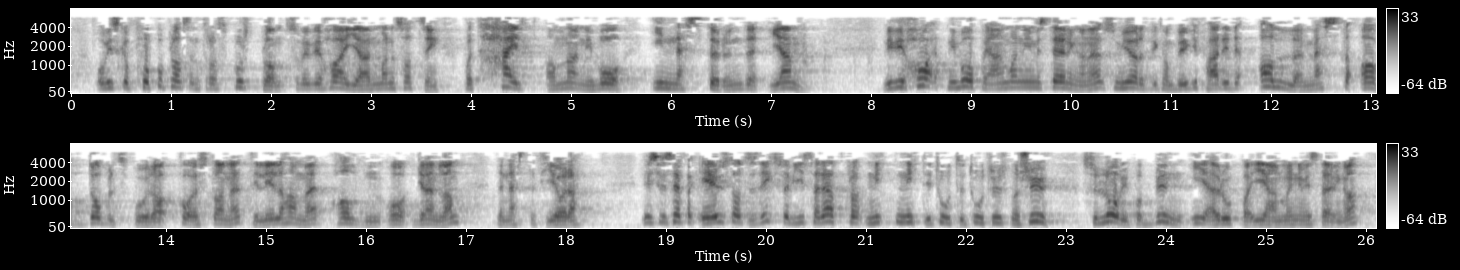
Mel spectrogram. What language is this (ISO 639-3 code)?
nno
